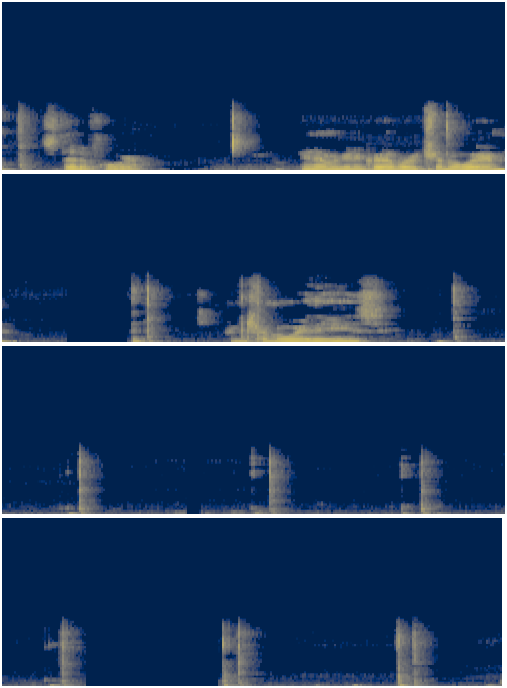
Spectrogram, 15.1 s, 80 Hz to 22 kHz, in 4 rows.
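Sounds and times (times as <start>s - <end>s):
computer mouse clicks: 4.8s - 5.8s, 7.0s - 7.4s, 8.0s - 8.3s, 9.4s - 9.7s, 10.5s - 10.9s, 11.6s - 12.0s, 13.0s - 13.3s, 14.2s - 14.6s.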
